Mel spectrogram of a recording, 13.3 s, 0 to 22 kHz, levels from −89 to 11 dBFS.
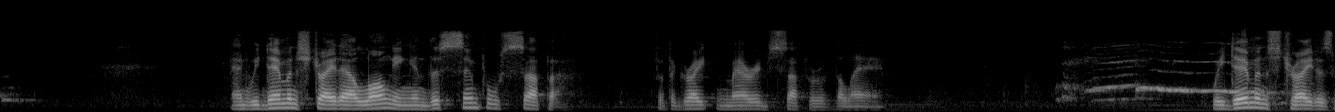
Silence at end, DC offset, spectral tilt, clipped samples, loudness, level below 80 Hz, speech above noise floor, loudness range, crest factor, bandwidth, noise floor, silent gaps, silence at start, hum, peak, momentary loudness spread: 0 s; under 0.1%; -4.5 dB/octave; under 0.1%; -35 LUFS; -86 dBFS; 47 dB; 16 LU; 20 dB; 7.4 kHz; -81 dBFS; none; 0 s; none; -16 dBFS; 19 LU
